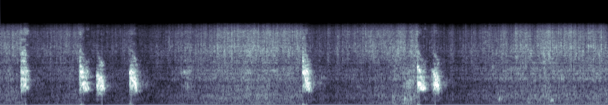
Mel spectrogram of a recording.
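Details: French Bulldog foster dog Margo, a female who loves playing with a water spout, barks in bursts: three quick barks early, one near four seconds and a double near the end, with continuous water spray roaring behind.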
